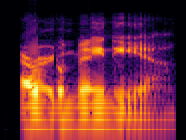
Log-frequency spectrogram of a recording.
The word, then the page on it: erotomania: American English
